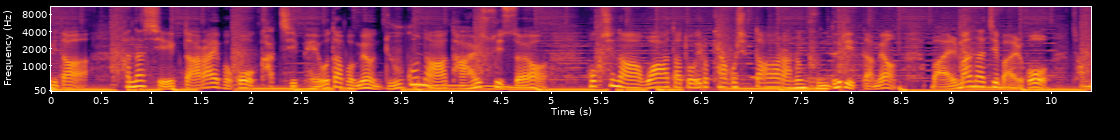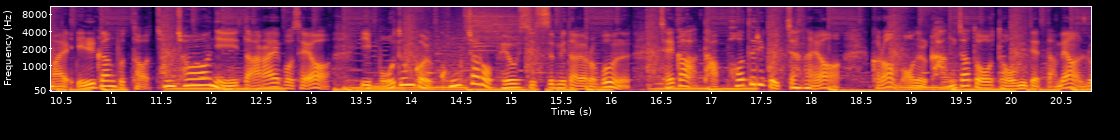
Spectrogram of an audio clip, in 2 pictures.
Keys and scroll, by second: 6.5 shift+Down, 7.5 shift+Up, 7.9 shift+Down, 16.5 shift+Up, 17.2 shift+Left, 17.4 shift+Up, 17.4 shift+Left, 17.6 shift+Left, 18.0 shift+Down, 20.3 shift+Up.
